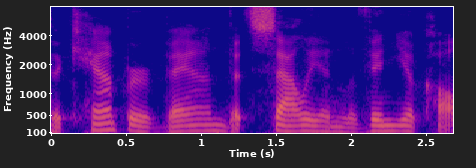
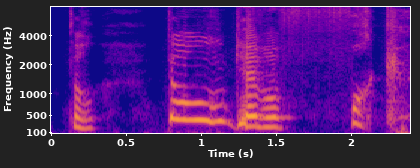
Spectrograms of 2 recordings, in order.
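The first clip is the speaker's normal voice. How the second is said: much higher and louder, gasped through laughs; gasping laughter; 14 dB louder than usual. Acted. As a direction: gasp it out mid-laugh. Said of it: "Lavinia gasped".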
